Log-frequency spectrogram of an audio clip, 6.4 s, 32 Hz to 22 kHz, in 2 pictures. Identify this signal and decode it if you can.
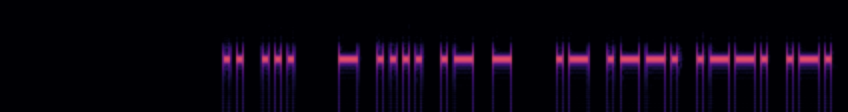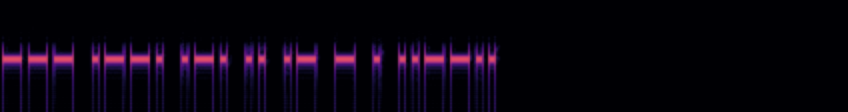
Morse code, heard as a keyed tone, about 49 wpm, 700 Hz. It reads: IS THAT APPROPRIATE?
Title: Sentences from Top 900 Words 50wpm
